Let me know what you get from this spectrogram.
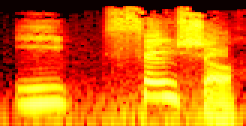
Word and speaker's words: essential: essential，它的发音是 essential，后面是一个翘舌音 essential。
